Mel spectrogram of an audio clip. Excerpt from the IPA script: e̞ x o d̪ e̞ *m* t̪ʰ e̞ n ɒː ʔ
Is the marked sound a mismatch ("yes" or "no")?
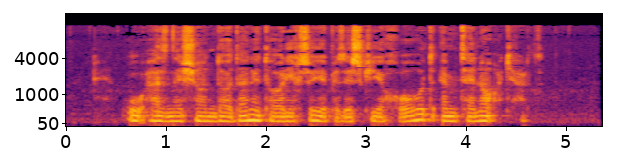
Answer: no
